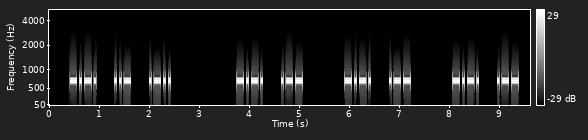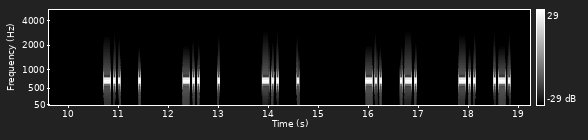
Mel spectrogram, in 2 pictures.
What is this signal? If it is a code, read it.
Morse code, heard as a keyed tone, about 25 wpm, spaced as for 16 wpm, 700 Hz. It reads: CUL CW CW CW DE DE DE DR DR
